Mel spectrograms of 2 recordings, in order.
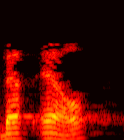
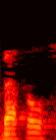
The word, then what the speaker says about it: Beth El: We call it Bethel sometimes, but it's probably more correctly pronounced Beth El.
